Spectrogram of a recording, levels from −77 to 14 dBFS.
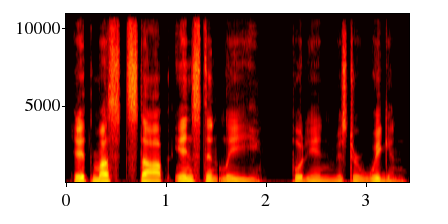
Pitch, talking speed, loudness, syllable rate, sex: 100 Hz, 140 wpm, -20 LUFS, 3.7 syllables/s, male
